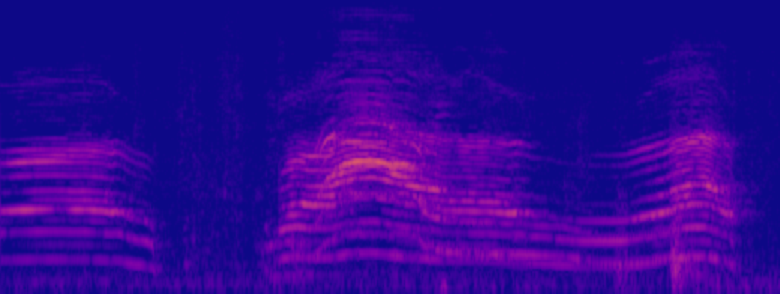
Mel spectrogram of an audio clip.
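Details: Angry cat giving long, drawn-out wailing yowls: a steady low moan, a pause, then a louder rising-and-falling howl that trails into a wavering moan and ends with a sharp upward swell.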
